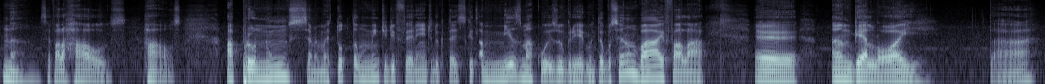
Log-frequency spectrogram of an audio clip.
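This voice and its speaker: A man's voice: mid-range voice, normal speed, vocal fry. Chatty Brazilian man teaching the Bible. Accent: Brazilian Portuguese. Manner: chatty, keeps asking "tá?" and pointing at the text. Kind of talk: casual Bible study lesson.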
